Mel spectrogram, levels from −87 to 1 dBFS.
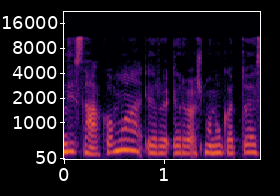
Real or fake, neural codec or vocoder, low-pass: fake; codec, 24 kHz, 3 kbps, HILCodec; 10.8 kHz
